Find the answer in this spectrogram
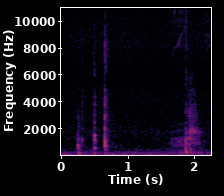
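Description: Near silence, with a few faint soft clicks as a cardboard board-book page is turned.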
